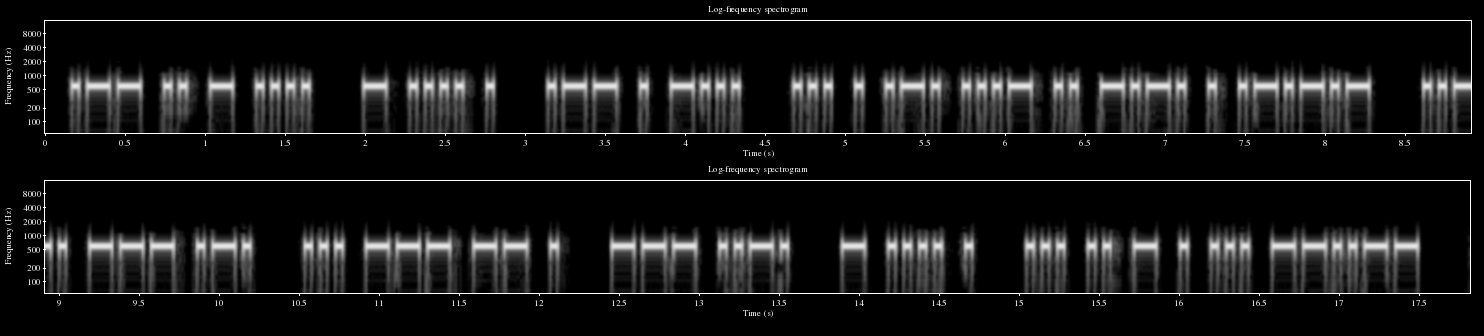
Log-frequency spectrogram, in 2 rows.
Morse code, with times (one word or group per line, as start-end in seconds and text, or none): 0.2-1.7 WITH
2.0-2.8 THE
3.1-4.3 WEB
4.7-8.3 SERVICE.
8.6-10.2 FOR
10.5-12.1 SOME
12.5-13.6 OF
13.9-14.7 THE
15.0-17.5 SITES,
